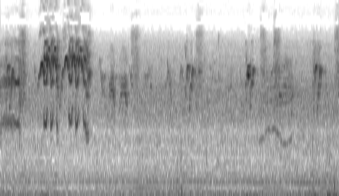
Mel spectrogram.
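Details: Rainbow lorikeet kept as a family pet, calling while taking a bath: loud harsh screechy chatter in two bursts early on, then softer scattered chirps and a brief whistle, over splashing water.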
